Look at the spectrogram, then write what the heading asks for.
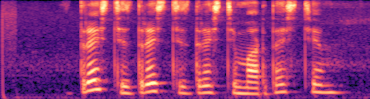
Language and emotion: Russian, positive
